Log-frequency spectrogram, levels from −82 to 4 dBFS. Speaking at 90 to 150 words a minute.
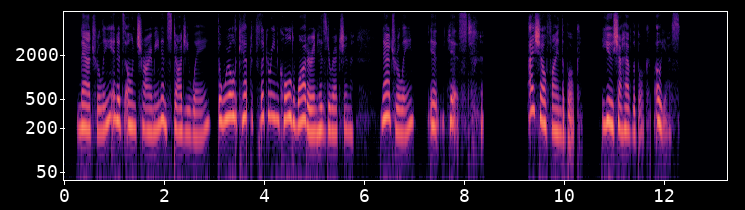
Yes: average, 145 wpm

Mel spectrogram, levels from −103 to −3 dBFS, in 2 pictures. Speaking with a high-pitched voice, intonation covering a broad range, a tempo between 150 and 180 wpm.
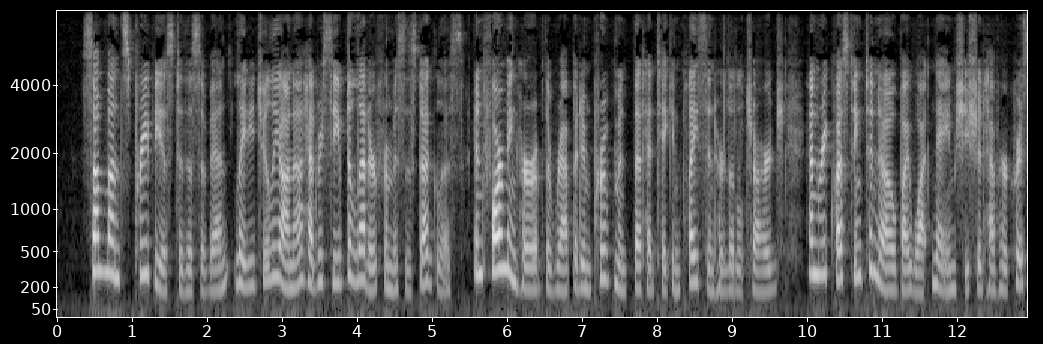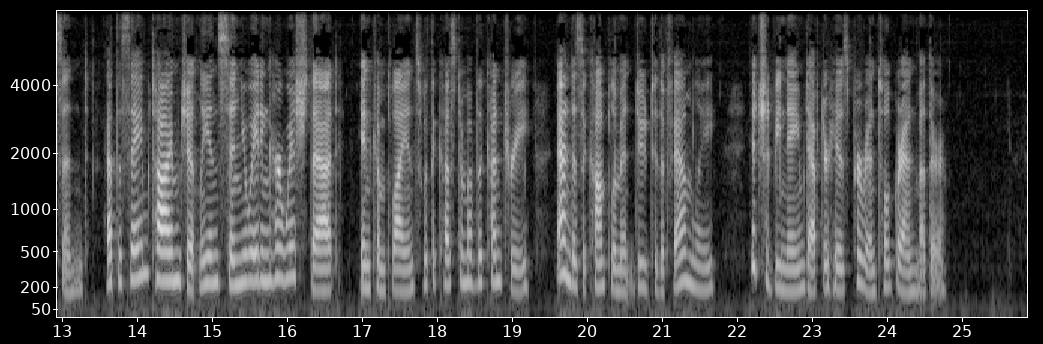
Yes: high, 200 Hz; wide, 5.8 semitones; average, 170 wpm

